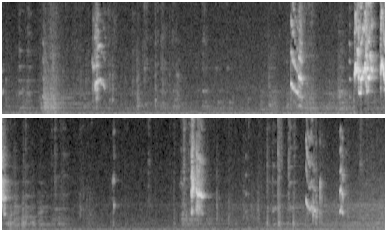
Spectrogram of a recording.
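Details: Pet rosy-faced lovebird indoors giving short harsh chirps in scattered bursts, a double squawk near the middle and several sharp notes later, over a faint low hum; the recording is stated to include street noise such as engines and bicycles.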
